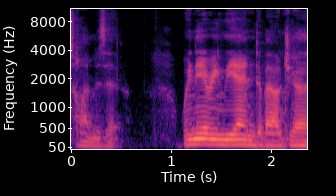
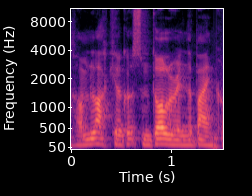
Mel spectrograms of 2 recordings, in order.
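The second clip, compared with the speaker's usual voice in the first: ordinary talk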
